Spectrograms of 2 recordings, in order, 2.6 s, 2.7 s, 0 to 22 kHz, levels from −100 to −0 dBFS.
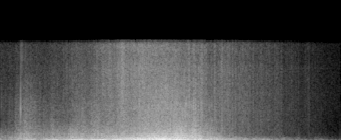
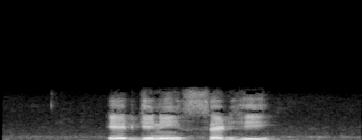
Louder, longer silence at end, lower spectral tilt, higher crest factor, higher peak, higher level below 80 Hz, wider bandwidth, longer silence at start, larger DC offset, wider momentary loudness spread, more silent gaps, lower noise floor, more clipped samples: about the same, -16 LUFS vs -17 LUFS; about the same, 0.7 s vs 0.7 s; first, -6.5 dB/octave vs -5 dB/octave; about the same, 16 dB vs 18 dB; about the same, 0 dBFS vs -2 dBFS; first, -20 dBFS vs -60 dBFS; first, 16 kHz vs 8 kHz; second, 0.05 s vs 0.8 s; neither; first, 17 LU vs 7 LU; neither; second, -52 dBFS vs -57 dBFS; neither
